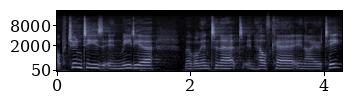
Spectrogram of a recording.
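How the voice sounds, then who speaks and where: Speaking with an English accent, a woman keeps a moderate pace at a medium pitch. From England. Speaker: competition judge. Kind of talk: self-introduction on stage. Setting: stage with audience. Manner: hesitant, many fillers.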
